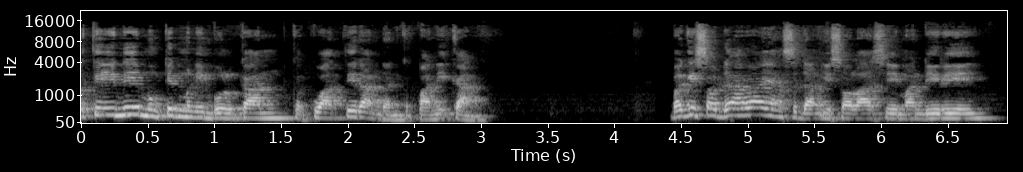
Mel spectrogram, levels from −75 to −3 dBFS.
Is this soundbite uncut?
yes; 0 cuts

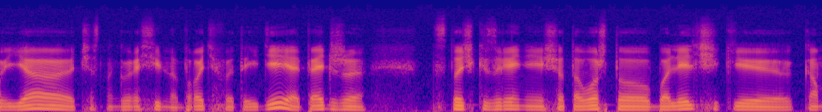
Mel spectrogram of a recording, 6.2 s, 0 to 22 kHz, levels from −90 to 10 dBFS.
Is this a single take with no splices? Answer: yes; 0 cuts

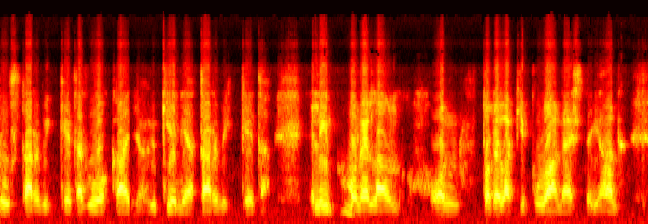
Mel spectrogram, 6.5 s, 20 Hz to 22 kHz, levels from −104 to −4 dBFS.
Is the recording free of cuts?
no; 1 cut; at 1.3 s

